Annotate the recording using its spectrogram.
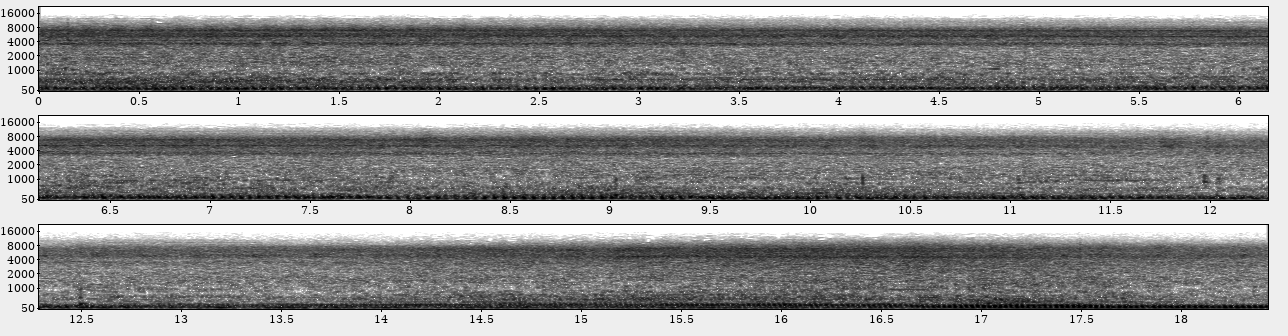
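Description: Leaves and branches rustle as a monkey climbs through a tree.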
